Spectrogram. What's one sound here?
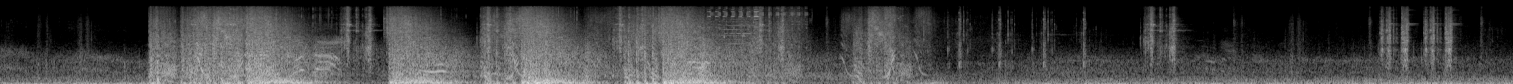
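A shotgun is pumped with a sharp metallic clack.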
